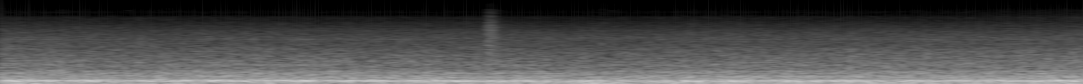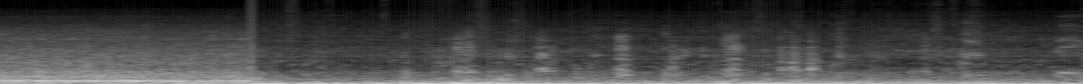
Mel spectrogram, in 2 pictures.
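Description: Off-road vehicle driving slowly up a rough gravel trail: steady engine and tyre noise picked up from outside at the front of the hood. About two-thirds of the way through, the sound changes to inside a cabin: a deep low rumble with many small rattles and clicks as the vehicle rolls over the gravel.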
